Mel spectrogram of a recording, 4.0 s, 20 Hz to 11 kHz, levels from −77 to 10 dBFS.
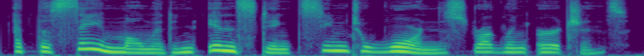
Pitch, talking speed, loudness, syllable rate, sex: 200 Hz, 180 wpm, -16 LUFS, 4.6 syllables/s, female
